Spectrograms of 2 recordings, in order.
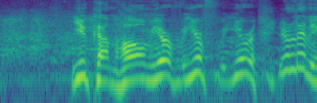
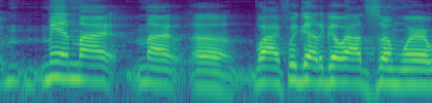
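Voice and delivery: normal talking voice

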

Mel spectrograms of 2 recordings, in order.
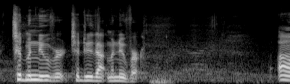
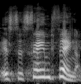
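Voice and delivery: ordinary talk

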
